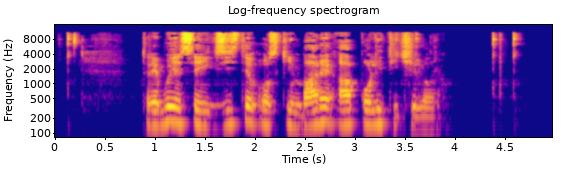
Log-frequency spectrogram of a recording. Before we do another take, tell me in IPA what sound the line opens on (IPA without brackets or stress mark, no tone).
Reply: t̪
